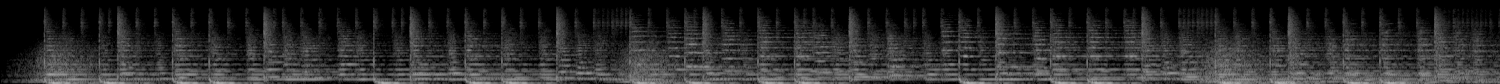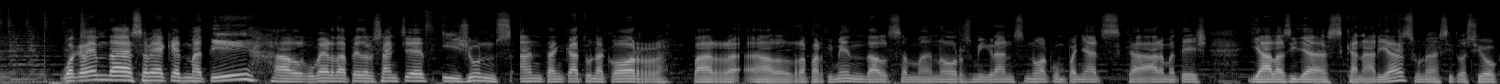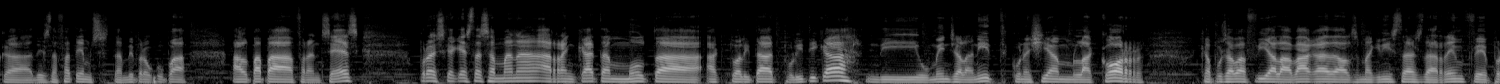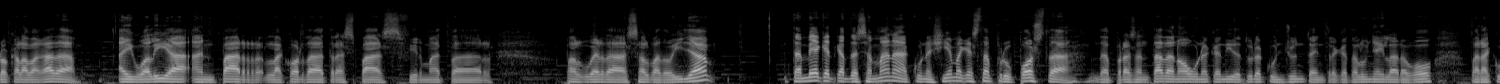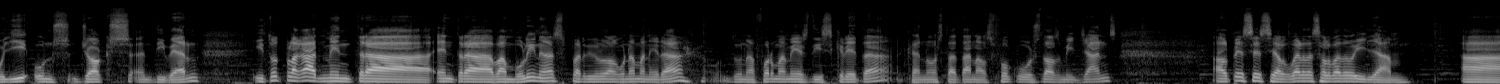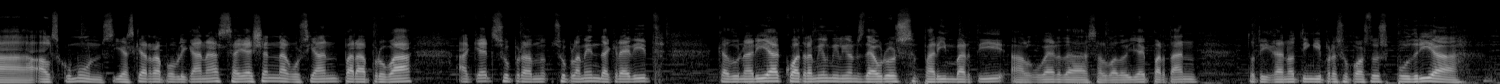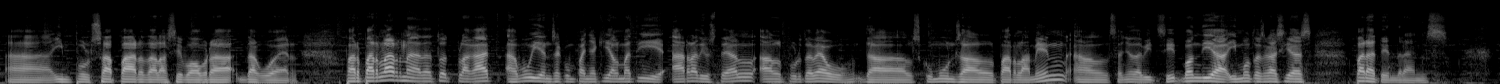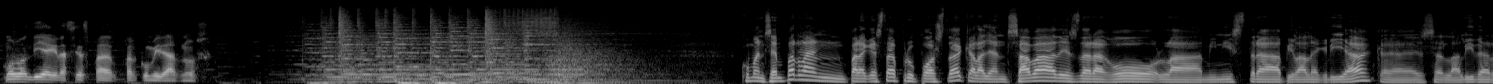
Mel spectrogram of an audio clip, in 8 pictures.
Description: Entrevista a David Cid, portaveu dels Comuns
